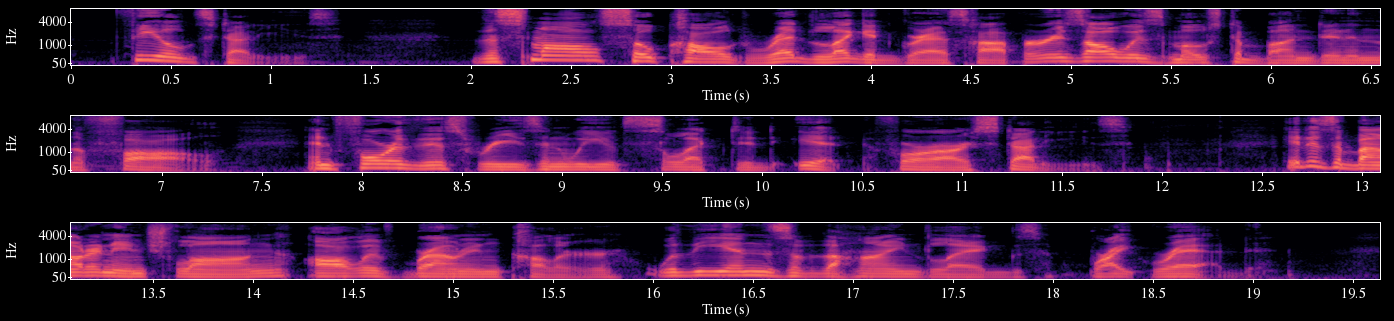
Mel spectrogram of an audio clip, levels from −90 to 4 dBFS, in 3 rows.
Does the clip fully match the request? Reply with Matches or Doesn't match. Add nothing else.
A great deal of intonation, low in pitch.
Matches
